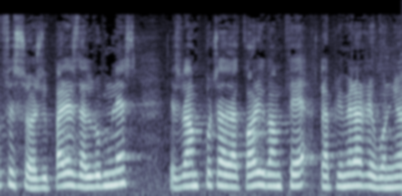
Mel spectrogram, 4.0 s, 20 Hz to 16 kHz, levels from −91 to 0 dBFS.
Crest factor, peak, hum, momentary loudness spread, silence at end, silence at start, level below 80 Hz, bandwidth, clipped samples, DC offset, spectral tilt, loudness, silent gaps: 14 dB; 0 dBFS; none; 6 LU; 0 s; 0 s; -52 dBFS; 12.5 kHz; under 0.1%; under 0.1%; -5 dB/octave; -14 LUFS; none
